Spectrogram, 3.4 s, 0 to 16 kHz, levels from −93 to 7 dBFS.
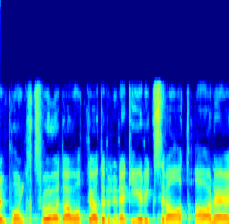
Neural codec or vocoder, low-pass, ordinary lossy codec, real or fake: autoencoder, 22.05 kHz, a latent of 192 numbers a frame, VITS, trained on one speaker; 9.9 kHz; none; fake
